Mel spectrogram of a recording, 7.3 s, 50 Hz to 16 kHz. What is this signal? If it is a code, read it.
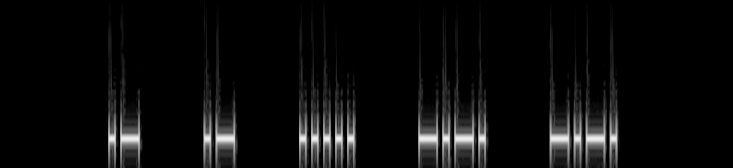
Morse code, heard as a keyed tone, about 20 wpm, spaced as for 10 wpm, 700 Hz. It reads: AA5CC
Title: 095 Lesson 16g - Letter c - Call Signs 20wpm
